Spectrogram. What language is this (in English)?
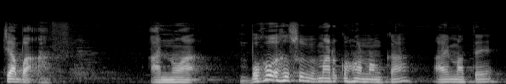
Santali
